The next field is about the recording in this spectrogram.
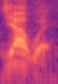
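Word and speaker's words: Yahweh: ese cambio de nombre el nombre de jehová no se escribe es jehová en hebreo es yagüe una y una h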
